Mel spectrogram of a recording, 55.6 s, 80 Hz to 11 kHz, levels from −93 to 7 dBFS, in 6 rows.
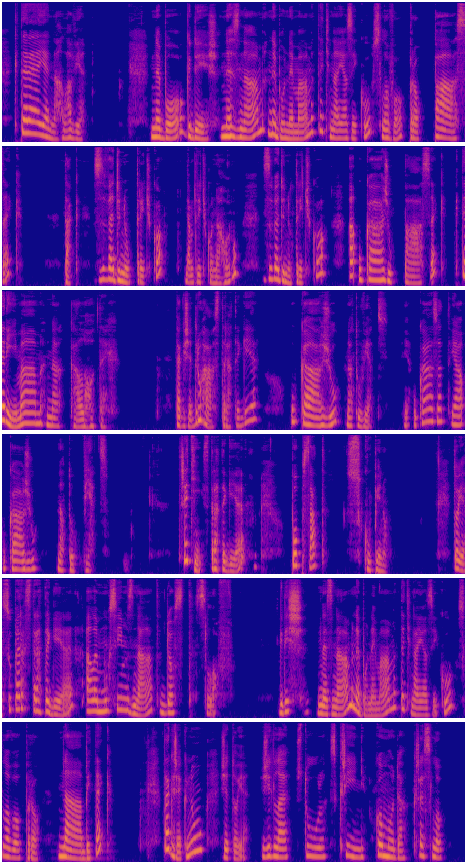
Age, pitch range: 20-39, 175-255 Hz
